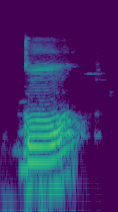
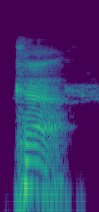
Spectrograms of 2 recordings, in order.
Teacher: Walaupun 2 huruf ini sama ya dari makhrajnya, hanya saja perbedaannya tipis ya. Kalau qaf itu pangkal lidah, nempelnya ke langit-langit yang lunak, ya, langit-langit ya lembek, langit-langit yang lembek. Adapun yang kaf itu dia dari pangkal lidah nempel ke langit-langit yang lembek plus yang bertulang atau yang keras.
